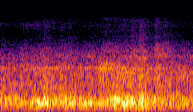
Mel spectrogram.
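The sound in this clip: Steady, low rumble from inside a crowded moving train, a continuous roar with slight swells and no clear voices.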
